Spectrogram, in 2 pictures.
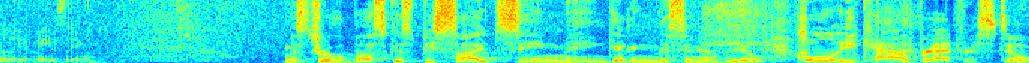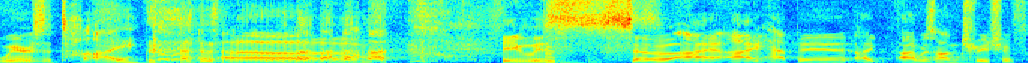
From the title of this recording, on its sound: Live From InfoComm 2022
